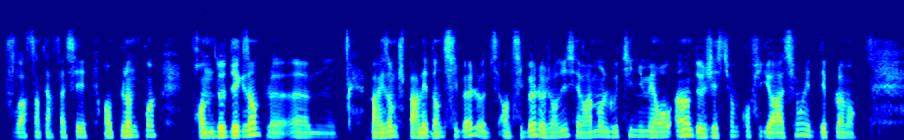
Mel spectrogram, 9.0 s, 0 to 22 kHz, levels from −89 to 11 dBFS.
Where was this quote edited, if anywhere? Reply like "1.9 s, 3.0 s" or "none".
1.0 s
